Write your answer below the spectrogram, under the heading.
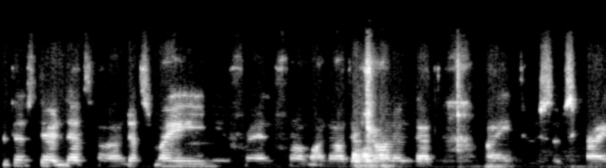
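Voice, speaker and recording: In a Filipino accent, a woman speaks at a fairly slow pace, the sound dry and close with no echo. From Philippines. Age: 60s. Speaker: vlogger. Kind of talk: live stream chat. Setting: live stream on phone. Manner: halting.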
